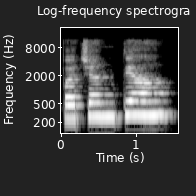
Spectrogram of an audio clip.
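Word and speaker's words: pacanty: Ye Pachantya Ye Pachantya Tmakaranat. Makarana. Okay, so you noticed again with it, this is cha. When it's written C, we will pronounce cha.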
